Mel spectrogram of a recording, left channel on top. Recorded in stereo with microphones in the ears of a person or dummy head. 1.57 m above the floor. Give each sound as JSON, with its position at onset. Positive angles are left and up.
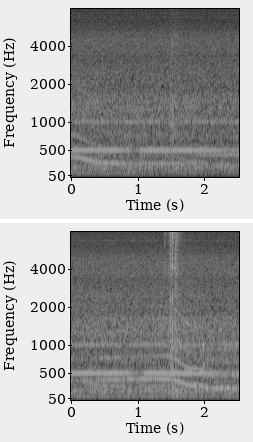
{"t": 1.4, "sound": "tearing paper", "side_deg": -75, "distance_m": 0.9}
